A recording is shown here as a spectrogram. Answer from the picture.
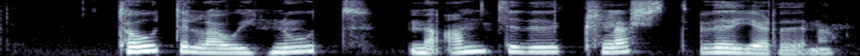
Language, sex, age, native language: Icelandic, female, 14, Icelandic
